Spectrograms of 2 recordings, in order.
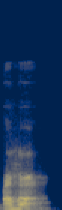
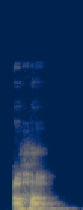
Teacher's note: विसर्ग जो ध्वनि है वो कंठ से निकलती है, कंठ से संबंधित है। आप बोलिए ना आहा, तो आप देखोगे कि आपका कंठ में कंपन हो रहा है, मतलब आपका कंठ प्रभावित हो रहा है।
